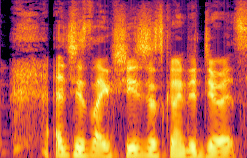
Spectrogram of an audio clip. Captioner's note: laughs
